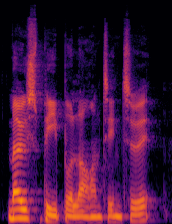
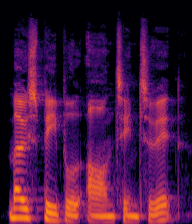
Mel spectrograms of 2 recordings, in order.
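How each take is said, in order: Both takes have the same delivery.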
